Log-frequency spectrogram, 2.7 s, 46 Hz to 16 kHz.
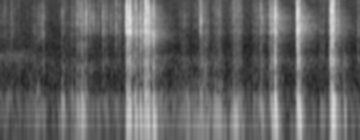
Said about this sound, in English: Velcro, no, there is Velcro on it. Is there a Velcro? Oh, there is! I've had this bag for 3 months, so I never realised.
